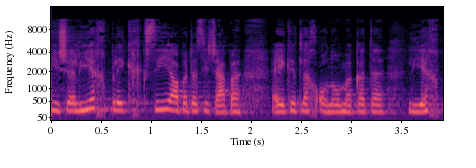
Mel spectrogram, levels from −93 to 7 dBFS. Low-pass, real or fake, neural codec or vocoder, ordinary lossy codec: 14.4 kHz; real; none; MP3, 48 kbps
